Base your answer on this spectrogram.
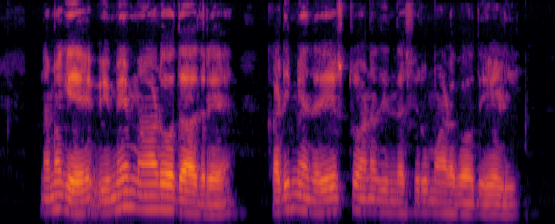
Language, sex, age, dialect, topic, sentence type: Kannada, male, 25-30, Coastal/Dakshin, banking, question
